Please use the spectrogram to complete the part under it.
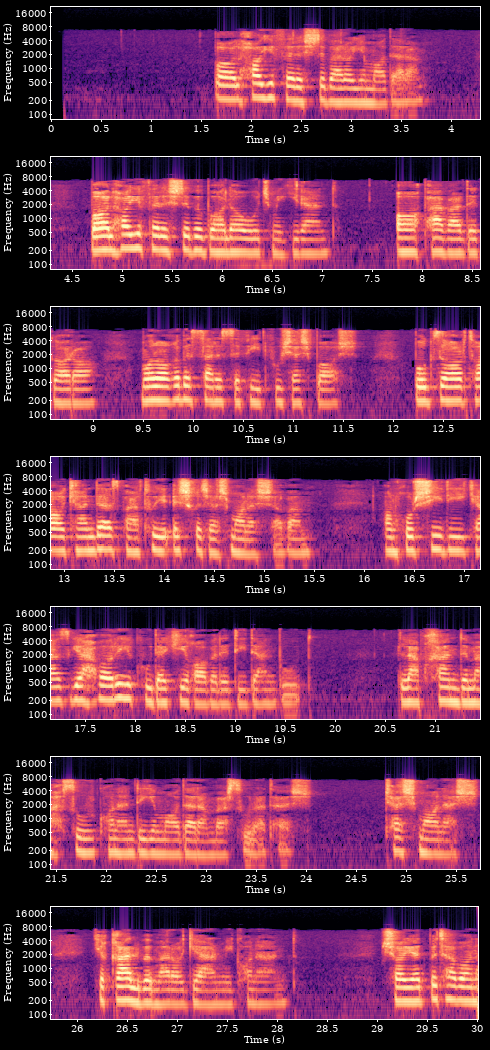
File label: persian; Persų (farsi) (IRN)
